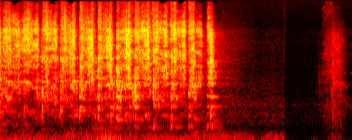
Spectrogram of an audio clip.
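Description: A utensil stirring sugar and yeast in a bowl for croissant dough, heard as steady rhythmic scraping and swishing close up for about three seconds, then tapering off into near silence with one brief faint scrape.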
